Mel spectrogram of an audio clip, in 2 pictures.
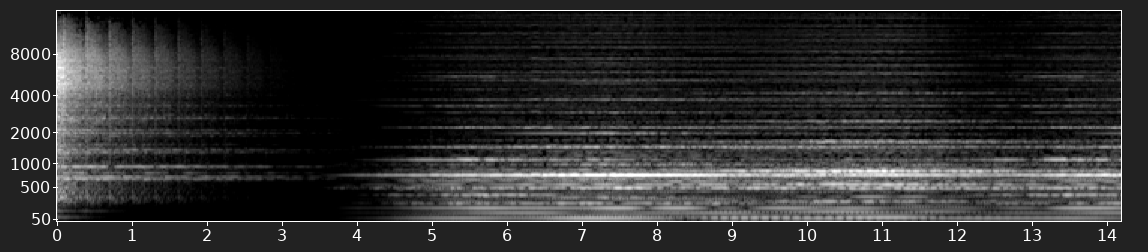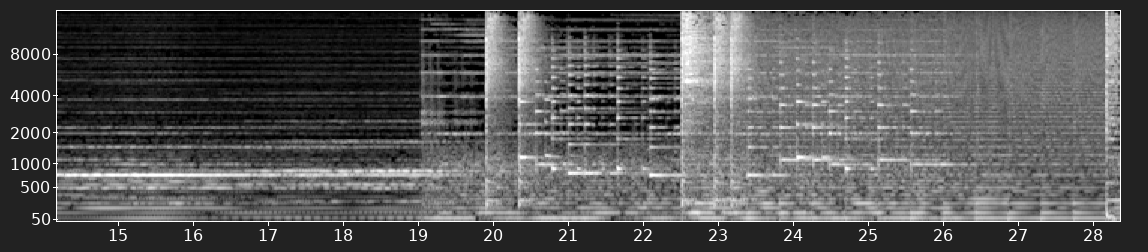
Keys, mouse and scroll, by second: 1.1 click, 1.2 click, 2.5 click, 2.6 click, 3.8 click, 3.9 click, 5.1 1, 7.7 shift+click, 8.7-10.1 typing, 11.8 click, 12.1 scroll down 1, 12.1 middle click, 13.3-13.8 typing, 14.9 click, 15.0 click, 17.5 middle click, 18.7 Left, 19.3 Right, 21.0 Right, 22.0 shift+middle click, 22.3 middle click, 23.7 click, 23.8 click, 25.0 click, 27.1 click, 27.2 click.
